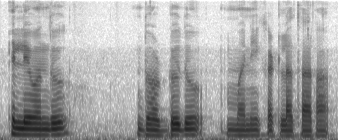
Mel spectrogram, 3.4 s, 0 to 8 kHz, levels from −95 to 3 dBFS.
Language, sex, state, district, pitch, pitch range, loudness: Kannada, male, Karnataka, Bidar, 110 Hz, 105-120 Hz, -16 LUFS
